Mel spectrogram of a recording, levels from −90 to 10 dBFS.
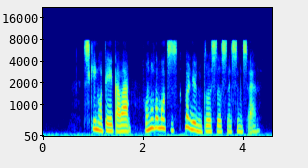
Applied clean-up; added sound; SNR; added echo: neural diffusion model UNIVERSE++.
